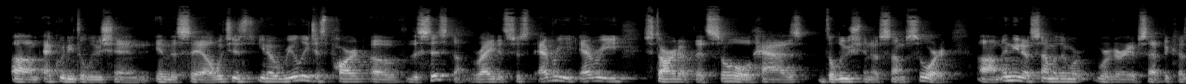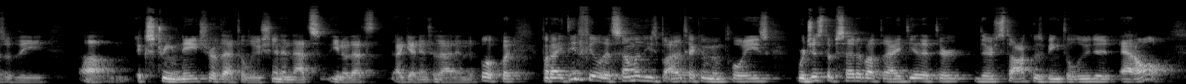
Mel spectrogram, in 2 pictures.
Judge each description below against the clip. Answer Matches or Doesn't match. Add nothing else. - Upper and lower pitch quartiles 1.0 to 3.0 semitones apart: Doesn't match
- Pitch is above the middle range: Doesn't match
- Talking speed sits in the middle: Doesn't match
